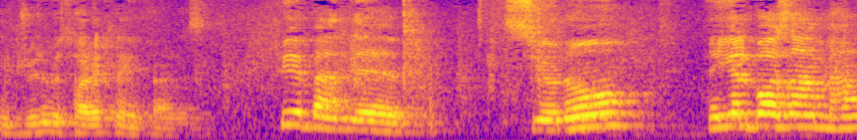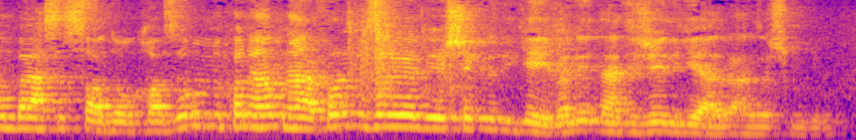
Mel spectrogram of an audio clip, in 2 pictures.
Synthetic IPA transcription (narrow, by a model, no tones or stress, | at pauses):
ind͡ʒuːɾibe̞t̪ʰɒːɾixne̞miːpʰæ̰ɾd̪ɒːze | t̪ʰuje̞bænd̪e | siono | heɡelbɒːzæmhæmunbæhsesɒːd̪oɡxɒːzebumikʰo̞nehæmunhæɾfɒːɾomizæneebejeʃecled̪iːɟeiːvælinæt̪ʰiːd͡ʒe̞jed̪iːɟeiææzæʃmiɟiːɾe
